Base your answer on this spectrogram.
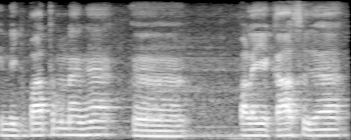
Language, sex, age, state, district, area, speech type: Tamil, male, 45-60, Tamil Nadu, Tiruppur, urban, spontaneous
